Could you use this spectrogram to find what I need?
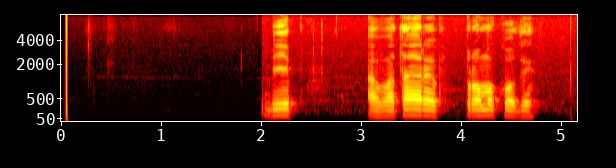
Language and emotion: Russian, neutral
